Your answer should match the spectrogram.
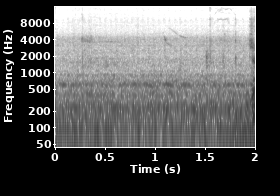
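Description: Steady low rumble of a car engine idling, heard from inside the closed cabin.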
